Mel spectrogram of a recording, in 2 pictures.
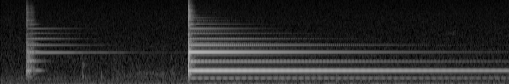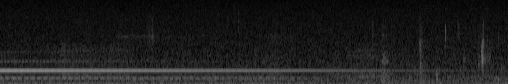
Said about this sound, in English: And so we have, as always, the mindfulness bell, and we invite you in this moment, right now, to enjoy the sound of the bell.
